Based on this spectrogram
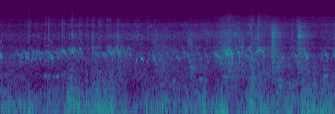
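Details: Goslings gathered in York Castle car park give a continuous chorus of high, rising-and-falling peeps over low traffic rumble and wind.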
